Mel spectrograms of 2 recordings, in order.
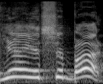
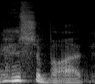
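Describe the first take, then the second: First: It is said with delight and excitement. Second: It is said flatly, without any delight.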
